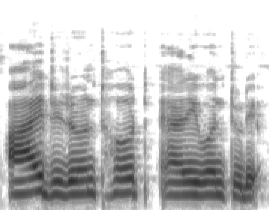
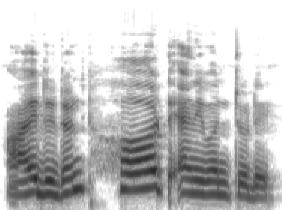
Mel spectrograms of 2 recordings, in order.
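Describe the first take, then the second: First: The stress is on the word I. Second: The stress is on the word hurt.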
